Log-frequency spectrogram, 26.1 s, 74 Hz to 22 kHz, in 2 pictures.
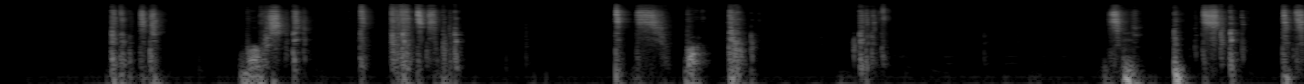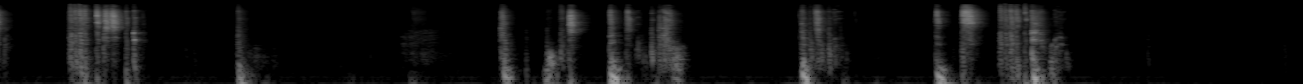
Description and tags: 2 of 3 insectoid talking sounds I did on my phone after watching a half decent sci-fi anime with insectoids in it but didn't have a good enough talking sequence imho. •√π¶∆°¥
bug, clicking, creature, fx, gabber, insect, Insectoid, monster, mutant, sci-fi, space, weird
